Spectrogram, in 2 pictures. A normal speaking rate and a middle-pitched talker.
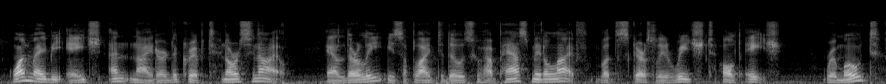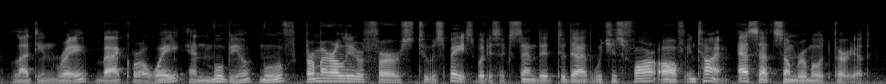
No: average, 180 wpm; low, 110 Hz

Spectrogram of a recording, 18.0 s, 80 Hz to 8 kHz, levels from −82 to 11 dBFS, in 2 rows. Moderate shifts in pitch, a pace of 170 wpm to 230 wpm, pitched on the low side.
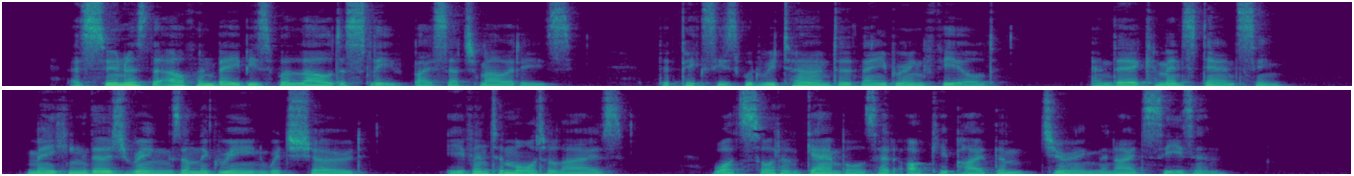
No: average, 3.1 semitones; average, 155 wpm; low, 115 Hz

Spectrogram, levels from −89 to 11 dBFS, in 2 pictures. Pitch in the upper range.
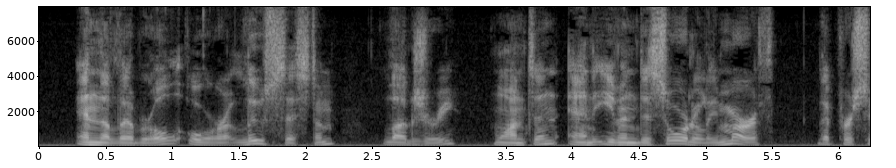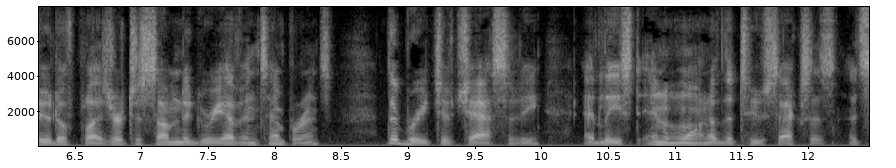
No: low, 120 Hz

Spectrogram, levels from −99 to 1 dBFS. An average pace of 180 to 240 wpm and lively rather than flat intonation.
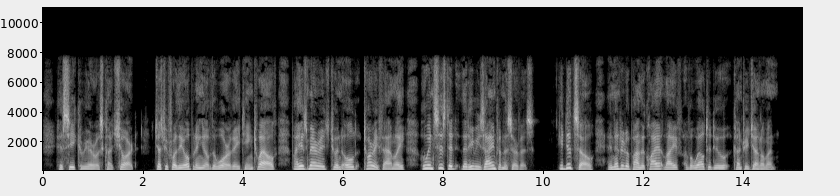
Yes: average, 185 wpm; wide, 6.2 semitones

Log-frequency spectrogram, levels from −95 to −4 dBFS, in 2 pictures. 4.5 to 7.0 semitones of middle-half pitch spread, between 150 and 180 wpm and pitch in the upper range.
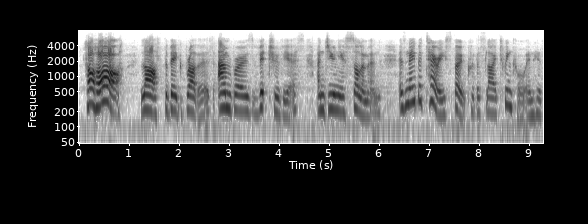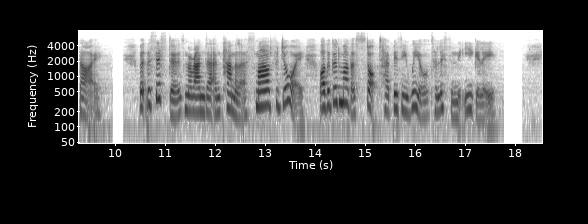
No: average, 5.1 semitones; slow, 135 wpm; high, 210 Hz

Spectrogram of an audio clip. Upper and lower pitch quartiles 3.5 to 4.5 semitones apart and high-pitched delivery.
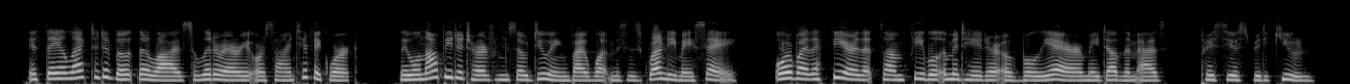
Yes: average, 3.8 semitones; high, 210 Hz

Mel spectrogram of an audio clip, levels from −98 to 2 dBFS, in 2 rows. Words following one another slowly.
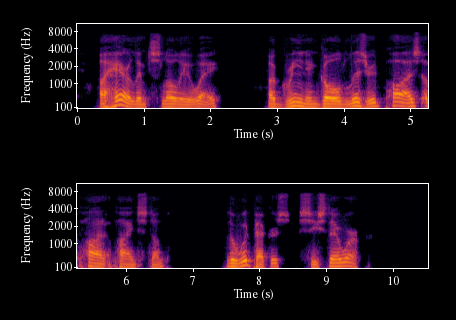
Yes: slow, 115 wpm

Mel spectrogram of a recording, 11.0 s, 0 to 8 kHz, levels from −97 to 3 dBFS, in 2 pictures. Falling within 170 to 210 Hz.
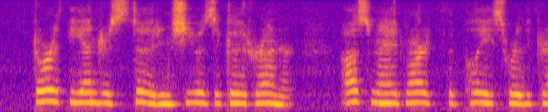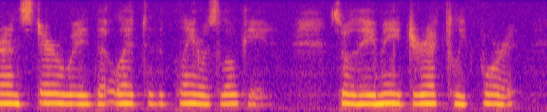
No: high, 245 Hz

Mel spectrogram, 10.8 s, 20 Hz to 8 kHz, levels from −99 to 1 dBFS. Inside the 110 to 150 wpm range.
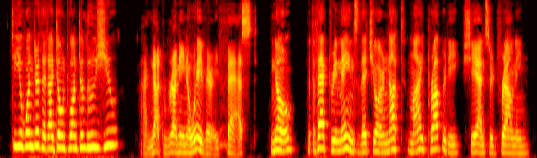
No: average, 160 wpm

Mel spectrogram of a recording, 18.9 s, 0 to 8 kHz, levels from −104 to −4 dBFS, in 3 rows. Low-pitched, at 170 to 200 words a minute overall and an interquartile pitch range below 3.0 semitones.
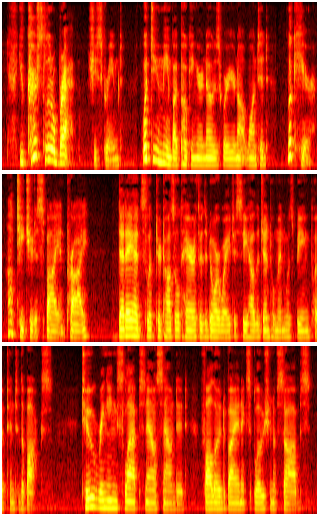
Yes: low, 115 Hz; average, 185 wpm; narrow, 2.4 semitones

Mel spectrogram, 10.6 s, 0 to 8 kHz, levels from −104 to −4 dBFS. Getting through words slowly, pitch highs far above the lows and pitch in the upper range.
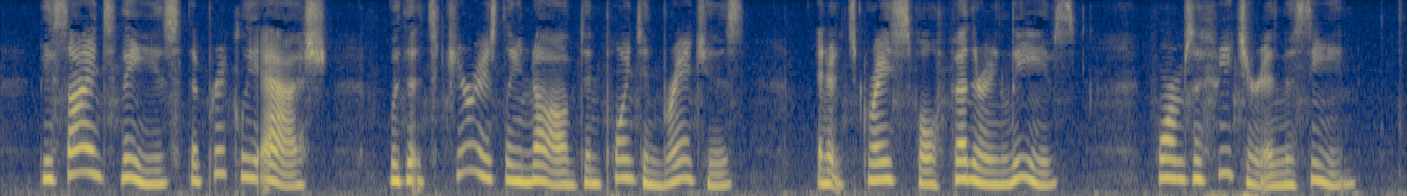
Yes: slow, 130 wpm; wide, 5.9 semitones; high, 245 Hz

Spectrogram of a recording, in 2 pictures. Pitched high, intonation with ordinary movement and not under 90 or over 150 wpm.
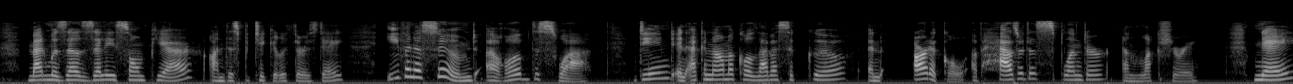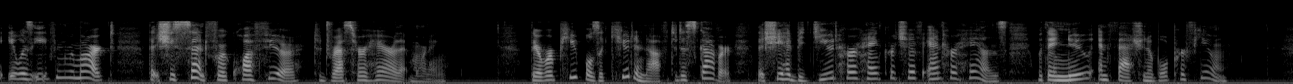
No: high, 210 Hz; wide, 6.0 semitones; average, 145 wpm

